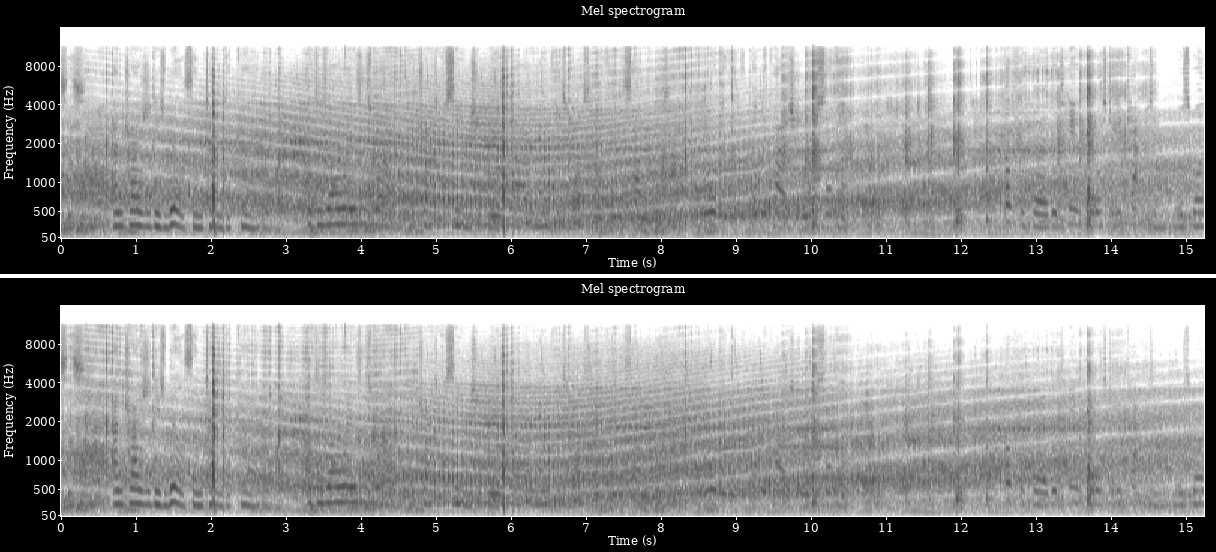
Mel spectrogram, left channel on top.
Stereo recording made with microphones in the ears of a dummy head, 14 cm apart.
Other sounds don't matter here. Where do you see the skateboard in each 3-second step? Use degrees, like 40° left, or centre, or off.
50° right, 10° right, 30° left, 40° left, 50° left.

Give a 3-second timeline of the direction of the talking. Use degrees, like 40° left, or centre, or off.
10° right, 20° left, 40° left, 50° left, 50° left.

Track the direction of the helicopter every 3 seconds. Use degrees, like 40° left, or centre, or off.
70° left, 40° left, 20° right, 50° right, 70° right.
